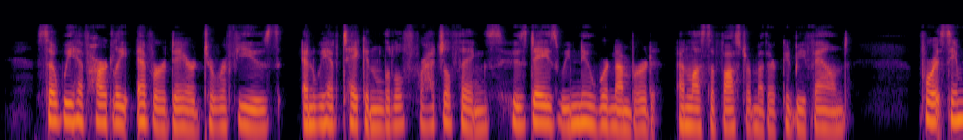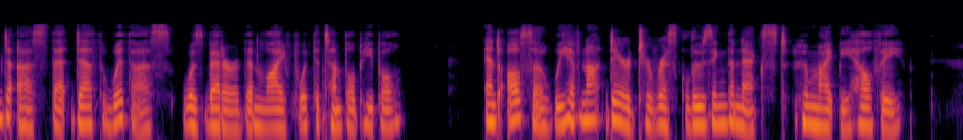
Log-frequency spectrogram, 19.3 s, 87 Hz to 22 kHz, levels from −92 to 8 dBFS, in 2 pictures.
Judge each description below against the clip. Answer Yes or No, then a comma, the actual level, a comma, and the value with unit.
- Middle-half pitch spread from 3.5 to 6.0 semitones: No, average, 2.8 semitones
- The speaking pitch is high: No, medium, 160 Hz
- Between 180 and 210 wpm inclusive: Yes, average, 185 wpm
